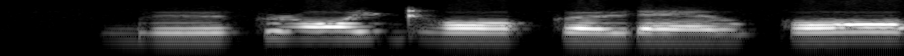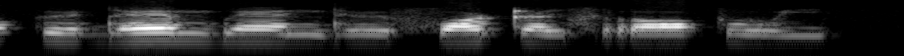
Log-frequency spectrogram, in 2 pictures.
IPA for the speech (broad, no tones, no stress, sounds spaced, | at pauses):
b ʏː k ɹ ɔː j ɖʱ ɔː k œ y̯ ɾ ɛː u̯ k ɔː k ʏː d ɛ m b ɛː n d ʏː f ɔ ʈ œ i̯ f r ɔː k l u j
